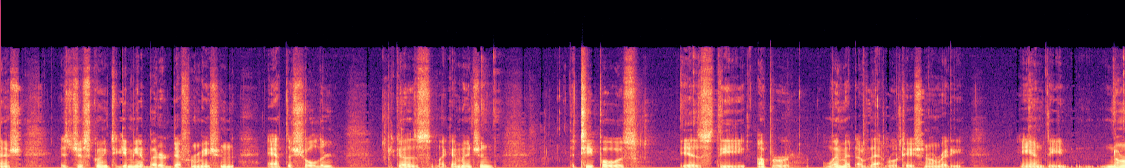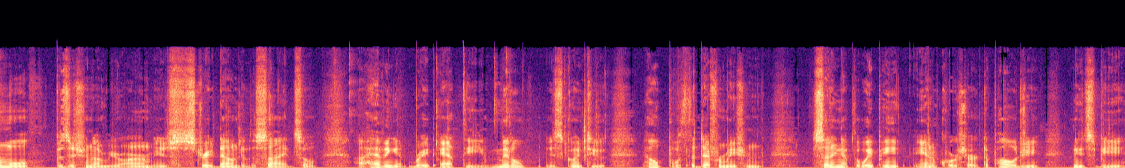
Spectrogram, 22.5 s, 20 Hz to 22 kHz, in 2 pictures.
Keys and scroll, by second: 3.7 r, 6.2 r, 8.8 alt+r, 10.2 r, 13.4 r, 15.5 r, 17.0 alt+r.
